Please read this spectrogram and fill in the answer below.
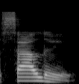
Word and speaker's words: salary: A yang salary ini kayak dibaca e salary kalau tenaga kerja atau buruh.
